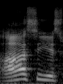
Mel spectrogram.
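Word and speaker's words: Arceus: Yeah, Arius was the original pronunciation.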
